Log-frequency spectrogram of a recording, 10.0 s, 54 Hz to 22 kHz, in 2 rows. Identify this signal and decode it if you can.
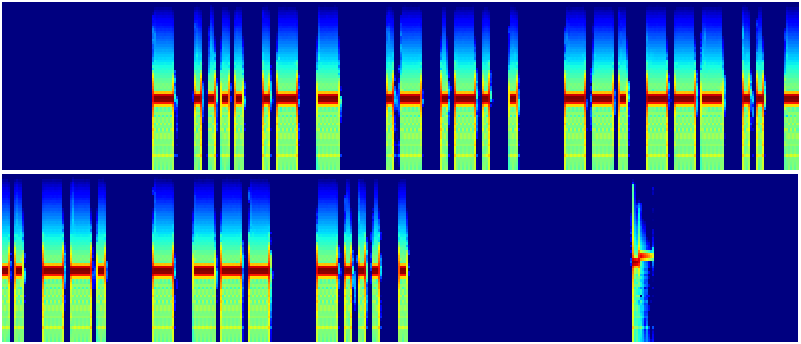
Morse code, heard as a keyed tone, about 28 wpm, 700 Hz. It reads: THAT ARE GOING TO BE
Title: Sets of 5 Words Encore2 28wpm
